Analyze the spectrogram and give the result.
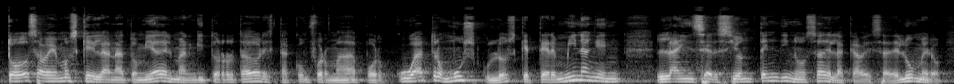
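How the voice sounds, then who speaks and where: A man's voice: mid-range voice, animated, normal speed, warm tone. A man from Venezuela, an orthopedic doctor, giving an explanatory medical talk with frequent hesitation fillers.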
